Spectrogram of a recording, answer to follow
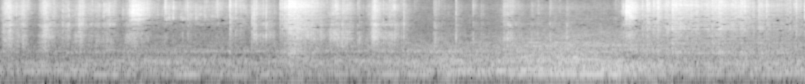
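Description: Small decorative stones rattling and clicking as they are scattered by hand over a glue-coated tin can and spill onto a plastic cutting mat, with several louder bursts of clatter.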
